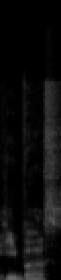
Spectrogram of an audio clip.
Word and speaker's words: Ribas: heas heas yeah you know more of a h sound to it I know some people told me but I said hold on now let me hear what the fighter says sound like she pronounced her own name as Amanda heas so yeah that's what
